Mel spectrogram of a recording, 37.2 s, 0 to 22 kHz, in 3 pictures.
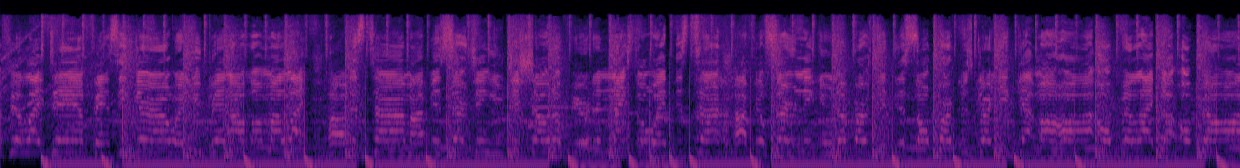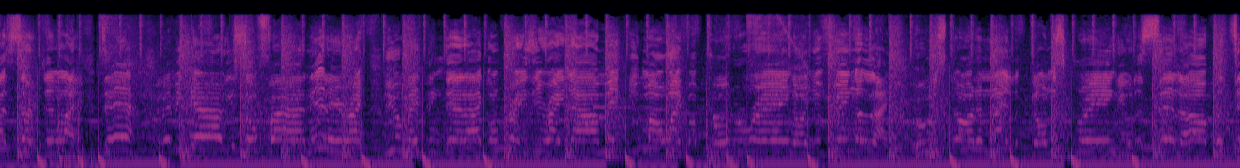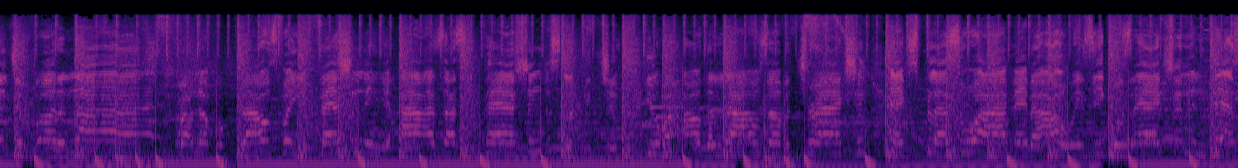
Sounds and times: Music: 0.0 - 37.1.

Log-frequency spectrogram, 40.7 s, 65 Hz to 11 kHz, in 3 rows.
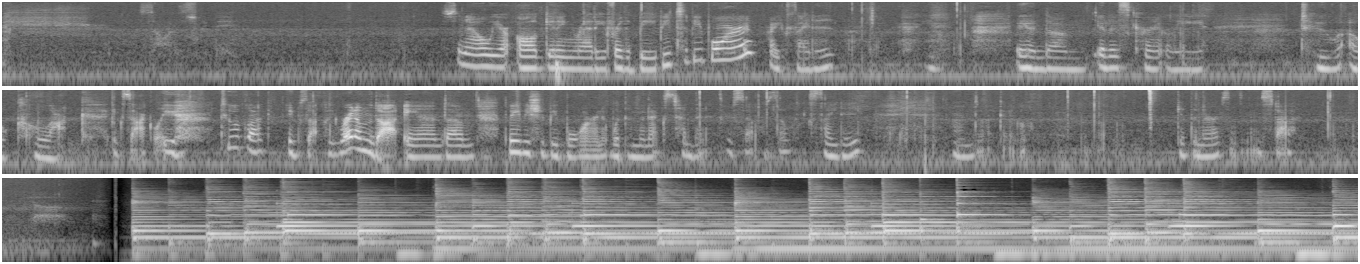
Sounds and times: Inside, small room: 0.0 - 40.6
Speech: 4.4 - 8.4, 10.2 - 12.1, 13.0 - 22.2, 23.1 - 23.9, 25.3 - 26.5.

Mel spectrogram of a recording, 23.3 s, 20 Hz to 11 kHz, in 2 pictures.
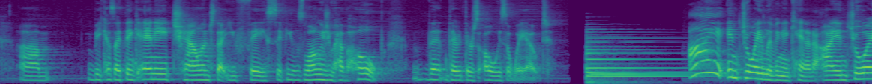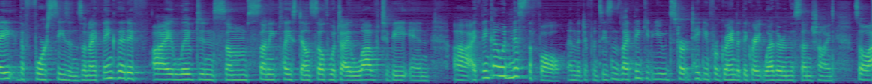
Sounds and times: Female speech, woman speaking: 0.3 - 7.4, 9.2 - 23.2
Music: 7.8 - 9.3.

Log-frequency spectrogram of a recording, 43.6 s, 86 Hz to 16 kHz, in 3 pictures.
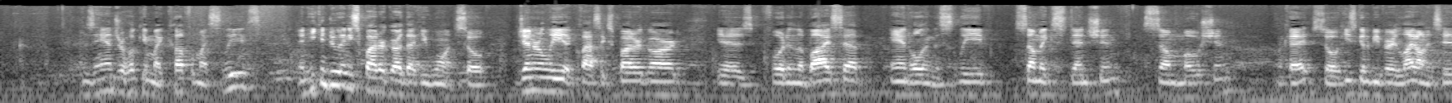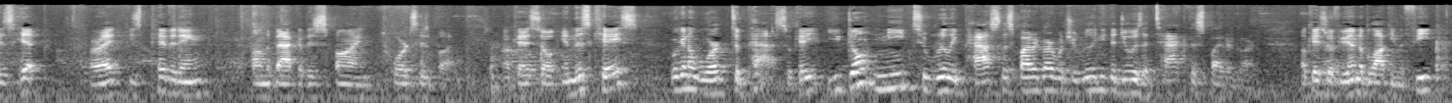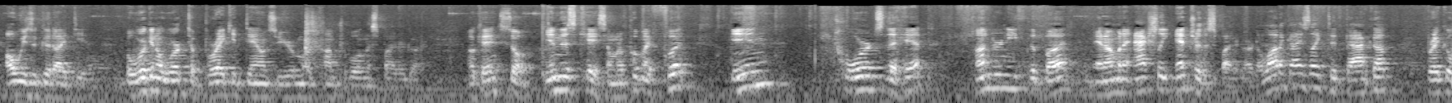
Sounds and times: Speech: 0.6 - 43.5.

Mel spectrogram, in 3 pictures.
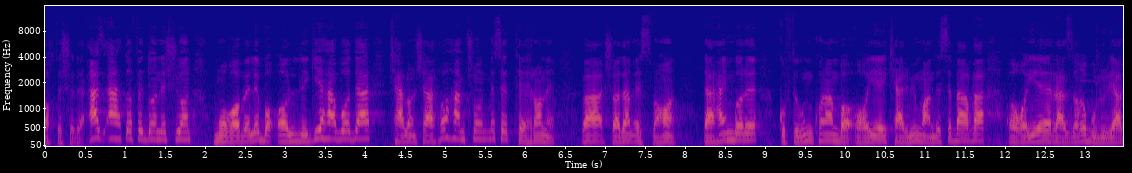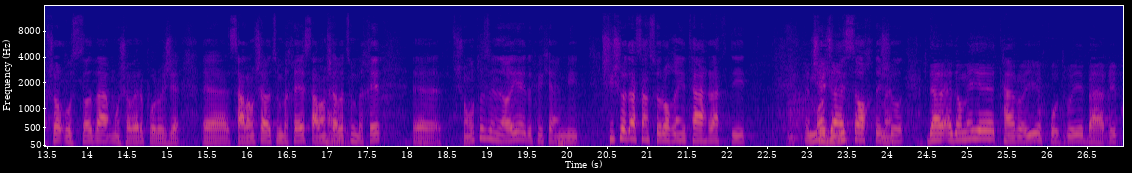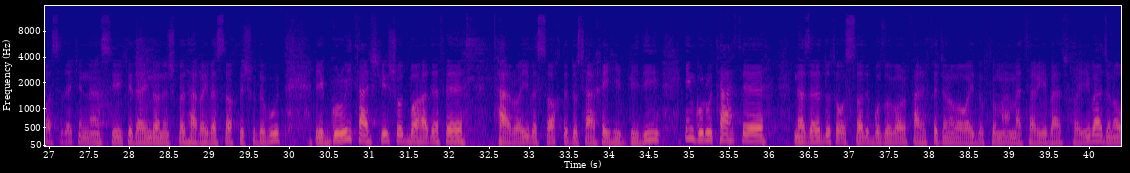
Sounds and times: Speech: 0.0 - 40.4.

